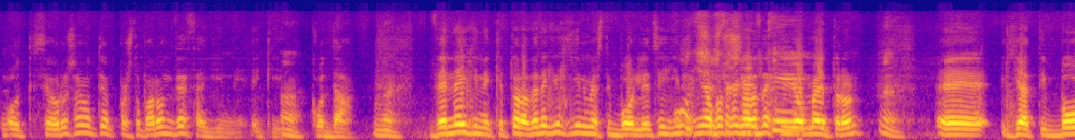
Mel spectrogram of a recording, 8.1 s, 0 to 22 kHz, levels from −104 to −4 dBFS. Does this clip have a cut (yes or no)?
no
